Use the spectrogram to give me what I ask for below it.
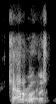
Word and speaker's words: Katenda: have Elliot, Neff, and Robert, how do you pronounce your last name? Katenda.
